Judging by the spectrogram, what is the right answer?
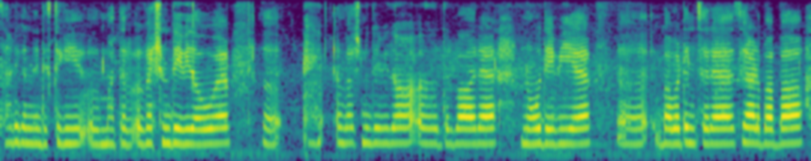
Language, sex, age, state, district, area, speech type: Dogri, female, 18-30, Jammu and Kashmir, Reasi, rural, spontaneous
